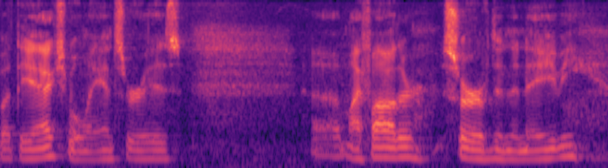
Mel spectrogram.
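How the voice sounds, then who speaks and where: With an American accent, a man of medium pitch speaks at a moderate pace, using lively intonation and some vocal fry. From Baltimore, Maryland (Dundalk). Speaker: retired naval intelligence officer. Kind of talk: interview.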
